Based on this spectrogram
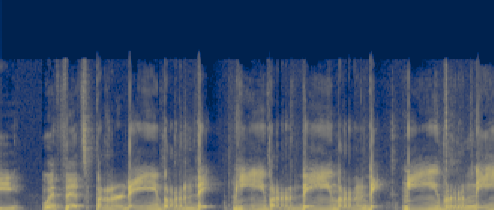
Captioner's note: mimicing breakdown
